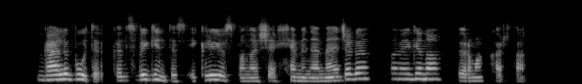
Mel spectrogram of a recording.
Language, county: Lithuanian, Vilnius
